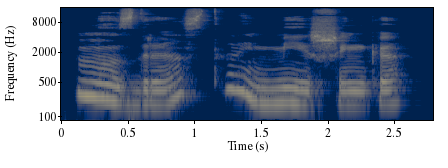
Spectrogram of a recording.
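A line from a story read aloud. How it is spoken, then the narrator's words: Sweetly venomous purr. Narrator (Russian): Промурлыкала она голосом, полным яда и сахара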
